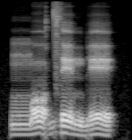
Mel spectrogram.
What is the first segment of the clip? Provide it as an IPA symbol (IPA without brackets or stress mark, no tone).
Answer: mː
